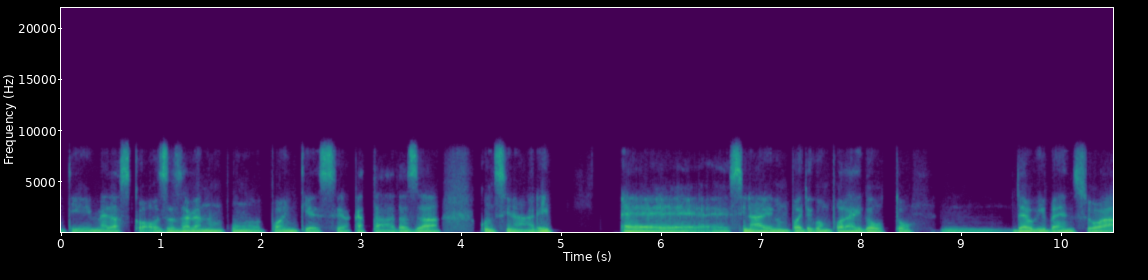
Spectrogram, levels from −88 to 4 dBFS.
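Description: Opus compression runs through the whole clip, likely in its SILK speech mode. Nothing survives above 8.7 kHz, and the speech comes out muffled, hoarse and heavily damaged, which fits a bitrate near 12 kbps forcing the encoder down to wideband.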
